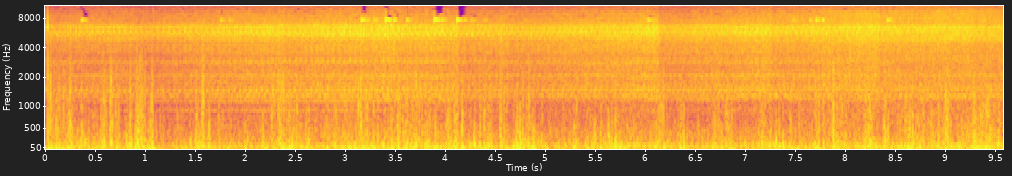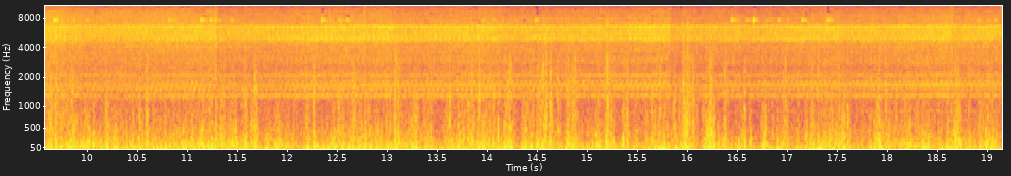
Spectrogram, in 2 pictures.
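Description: Wind buffeting the microphone of a handlebar-mounted camera on a moving motorcycle, with the Royal Enfield Interceptor 650's parallel-twin engine running steadily underneath.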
